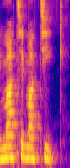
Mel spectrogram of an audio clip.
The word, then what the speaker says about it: mathématiques: la philosophie philosophy J'étudie les mathématiques. mathématiques There's the accent again. You don't pronounce the S at the end, okay? les mathématiques And just to finish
